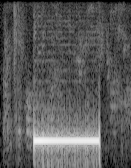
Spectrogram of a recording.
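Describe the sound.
A telephone ringback tone plays on a call: one steady mid-pitched tone that lasts about a second and then stops, heard on its own.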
